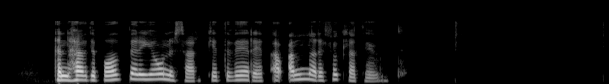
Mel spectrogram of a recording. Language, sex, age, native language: Icelandic, female, 30-39, Icelandic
